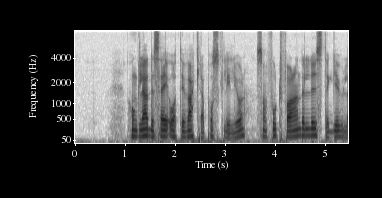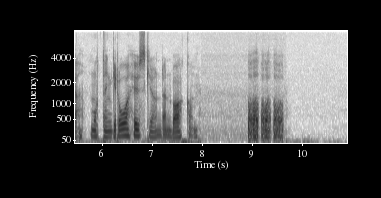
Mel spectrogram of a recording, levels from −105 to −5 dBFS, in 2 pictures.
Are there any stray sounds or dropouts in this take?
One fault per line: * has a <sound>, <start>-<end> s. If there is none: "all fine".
* has a laugh, 8.9-9.6 s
